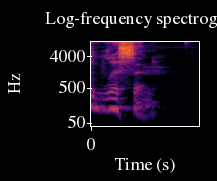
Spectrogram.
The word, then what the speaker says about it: LSTN: The company Listen, which is spelled L-S-T-N, was founded in 2013 by Bridget Hilton and Joe Huff.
